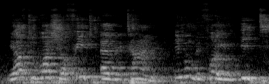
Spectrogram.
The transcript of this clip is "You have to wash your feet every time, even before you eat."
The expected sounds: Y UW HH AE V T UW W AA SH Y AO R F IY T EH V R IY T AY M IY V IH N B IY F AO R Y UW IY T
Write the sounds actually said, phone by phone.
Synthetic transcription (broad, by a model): Y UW HH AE P T UW W AA SH Y AO F IY T EH V R IY T AY M IY V IH N B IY F AO Y UW IY T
